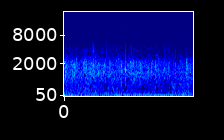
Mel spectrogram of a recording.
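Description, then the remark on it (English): A steady wash of crowd applause, many hands clapping together in a dense, even patter that holds at a fairly soft level throughout, with no voices rising above it. “Round of applause for all the Virgos.”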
